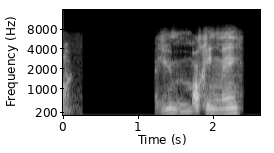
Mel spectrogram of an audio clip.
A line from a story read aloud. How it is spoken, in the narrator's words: Katja finally growled warningly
